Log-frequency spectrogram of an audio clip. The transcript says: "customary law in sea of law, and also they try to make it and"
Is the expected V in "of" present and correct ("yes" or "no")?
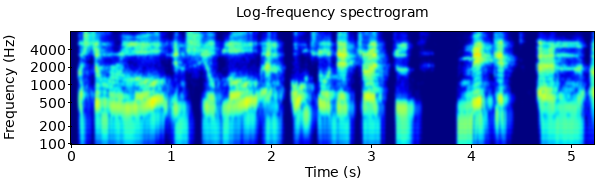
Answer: no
